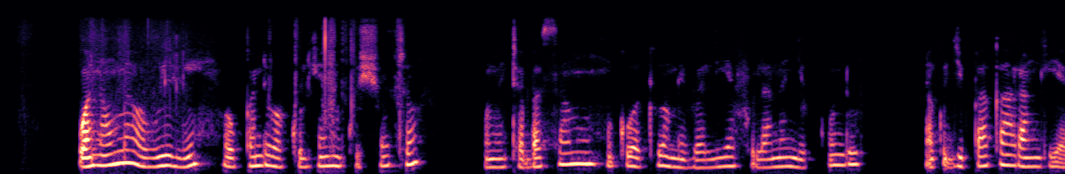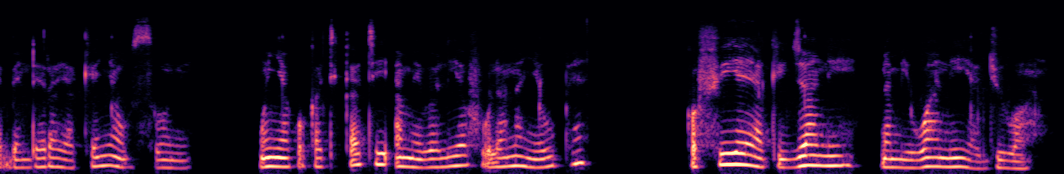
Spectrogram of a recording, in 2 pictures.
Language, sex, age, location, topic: Swahili, female, 25-35, Kisii, government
